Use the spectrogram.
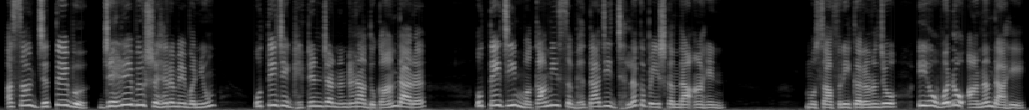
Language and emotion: Sindhi, happy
